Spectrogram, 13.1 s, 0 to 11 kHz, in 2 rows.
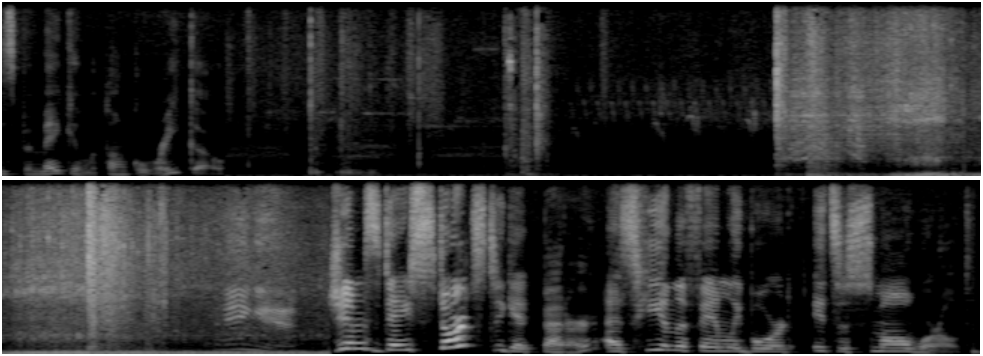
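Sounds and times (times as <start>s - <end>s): loud steady rumble: 5.4s - 8.7s.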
